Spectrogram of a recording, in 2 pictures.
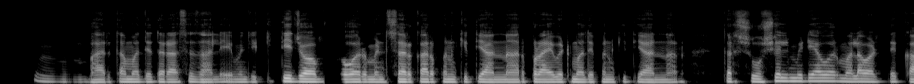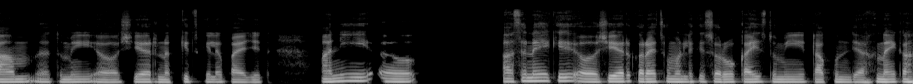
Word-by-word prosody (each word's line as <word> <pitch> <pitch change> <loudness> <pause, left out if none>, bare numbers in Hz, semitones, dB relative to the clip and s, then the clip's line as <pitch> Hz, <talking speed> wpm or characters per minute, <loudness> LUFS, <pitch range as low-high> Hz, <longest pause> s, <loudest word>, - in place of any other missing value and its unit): अं, 130 - -12 0.2
भारतामध्ये 120 +2 -1
तर 120 -1 0
असं 115 +2 0
झालं 115 0 -1
आहे, - - -1
म्हणजे 120 0 -3
किती 140 0 +2
जॉब 125 -2 +6 0.2
गव्हर्नमेंट, 115 -1 +3
सरकारपण 120 0 +2
किती 120 +1 -3
आणणार, 110 0 +1
प्रायव्हेटमध्ये 115 0 +2
पण 115 -1 -1
किती 120 0 -5
आणणार? 110 +1 -1 0.4
तर 135 - +2
सोशल 130 +4 0
मीडियावर 150 0 +2
मला 130 0 +2
वाटतं, 125 0 -2
काम 120 +1 +2
अ, 120 -1 -1
तुम्ही 120 +1 -1 0.3
शेअर 115 0 -1
नक्कीच 115 +3 -3
केलं 115 -1 -3
पाहिजेत. 110 -1 -3 0.5
आणि 155 +6 +1 0.2
अ, - - 0 1.2
असं 135 +4 0
नाही, 160 +1 +4
की 160 0 +1
अ, 130 -4 +3
शेअर 135 +1 +3
करायचं 125 0 +2
म्हटलं, 125 0 +1
की 130 - -4
सर्व 120 -1 +1
काहीच 125 +2 +1
तुम्ही 120 -1 0
टाकून 115 +1 -1
द्या 110 -2 -2
नाही 120 -1 +3
का. 120 -1 +3
120 Hz, 150 wpm, -25 LUFS, 115-130 Hz, 1.2 s, जॉब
